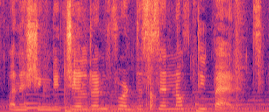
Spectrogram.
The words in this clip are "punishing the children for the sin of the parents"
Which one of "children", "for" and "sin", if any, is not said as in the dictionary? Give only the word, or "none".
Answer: none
